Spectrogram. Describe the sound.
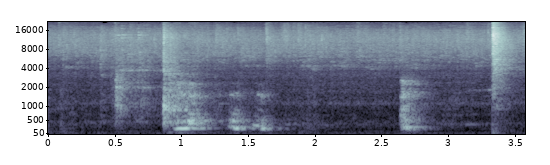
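Opening a pressurised bottle of sparkling spring water gives a few short, sharp bursts of hiss and clicking, one louder release trailing into brief fizzing, with quiet gaps between them.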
